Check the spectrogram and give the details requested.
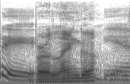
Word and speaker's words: Berlanga: Berlinga. Berlanga. Mhm. You should know. How does it go? How do you say it? You just said it. Berlanga.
